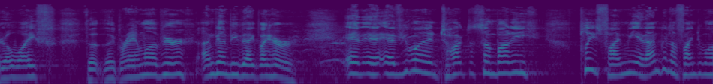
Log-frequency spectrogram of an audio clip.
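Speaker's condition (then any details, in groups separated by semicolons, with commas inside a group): Cerebral palsy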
